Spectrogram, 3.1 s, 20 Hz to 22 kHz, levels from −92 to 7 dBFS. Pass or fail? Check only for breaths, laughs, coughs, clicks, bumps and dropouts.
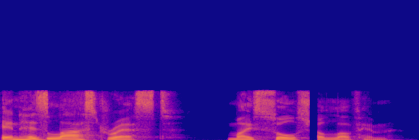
fail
